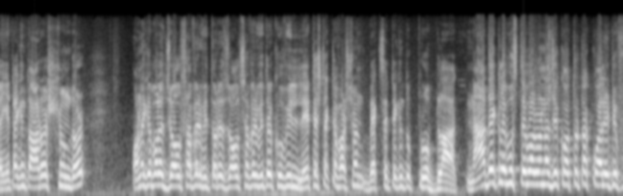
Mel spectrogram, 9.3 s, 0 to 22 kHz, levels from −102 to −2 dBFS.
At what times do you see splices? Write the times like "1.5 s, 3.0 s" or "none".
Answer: 7.0 s

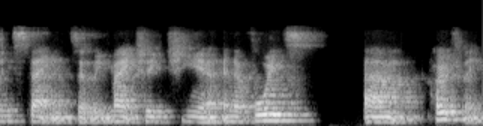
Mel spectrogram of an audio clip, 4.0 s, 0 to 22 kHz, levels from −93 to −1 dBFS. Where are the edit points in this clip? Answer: none

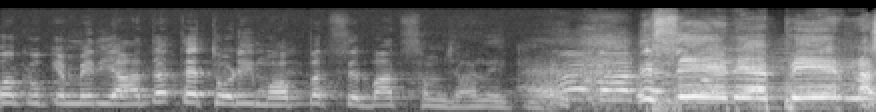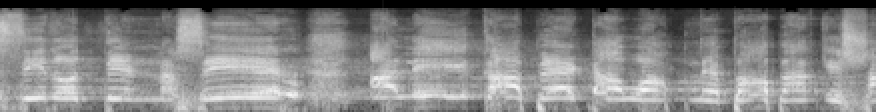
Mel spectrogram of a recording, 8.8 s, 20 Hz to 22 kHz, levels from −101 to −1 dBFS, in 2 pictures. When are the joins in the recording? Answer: 2.8 s

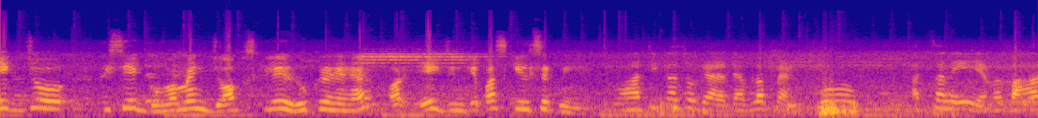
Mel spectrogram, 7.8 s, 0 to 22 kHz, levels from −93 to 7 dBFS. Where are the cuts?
4.5 s

